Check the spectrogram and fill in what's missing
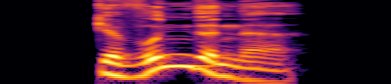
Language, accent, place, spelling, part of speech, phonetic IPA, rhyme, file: German, Germany, Berlin, gewundene, adjective, [ɡəˈvʊndənə], -ʊndənə, De-gewundene.ogg
- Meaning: inflection of gewunden: 1. strong/mixed nominative/accusative feminine singular 2. strong nominative/accusative plural 3. weak nominative all-gender singular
